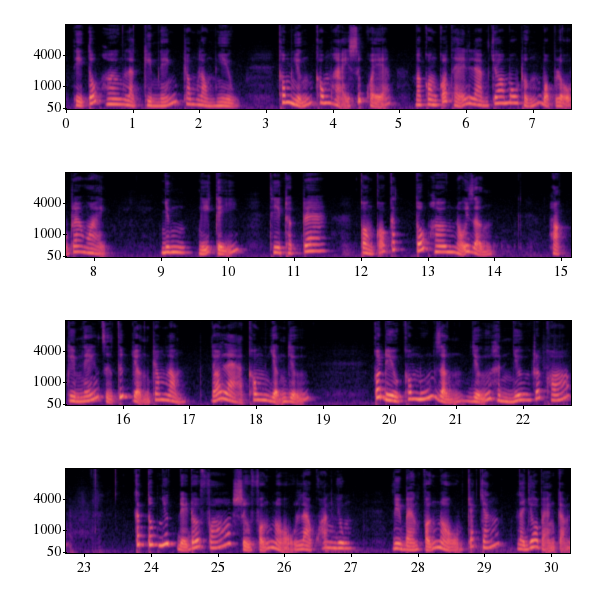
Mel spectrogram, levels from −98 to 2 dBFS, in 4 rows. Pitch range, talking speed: 190-275 Hz, 170 wpm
